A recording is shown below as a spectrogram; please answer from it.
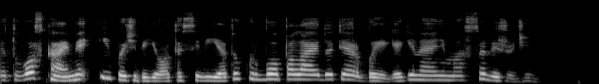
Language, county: Lithuanian, Vilnius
